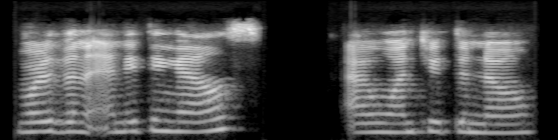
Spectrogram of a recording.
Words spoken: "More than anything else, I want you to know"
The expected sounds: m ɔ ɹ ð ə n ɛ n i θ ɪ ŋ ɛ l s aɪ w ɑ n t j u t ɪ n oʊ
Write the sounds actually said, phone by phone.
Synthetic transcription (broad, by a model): m ɔ ɹ ð ə n ɛ n i θ ɪ ŋ ɛ l s aɪ w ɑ n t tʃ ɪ t ɪ n oʊ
